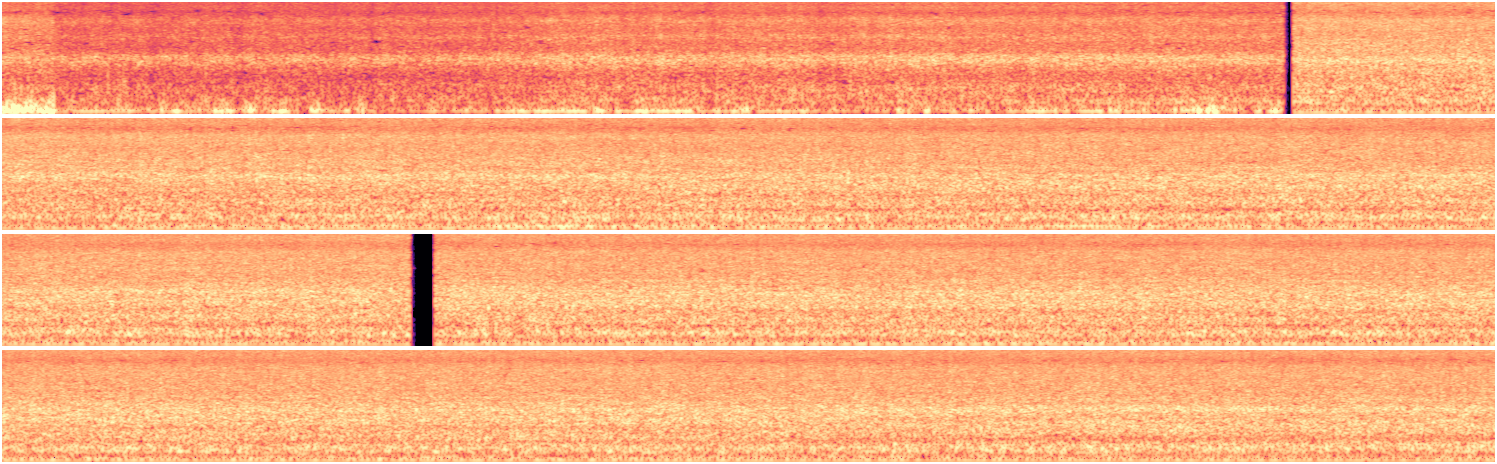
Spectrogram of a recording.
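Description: Water splashing from bell-shaped fountain jets into a tiled pool. After about six seconds it changes to a fuller, steady rush of water pouring down the steps of a tiled cascade fountain, which cuts out for a split second near the middle.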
